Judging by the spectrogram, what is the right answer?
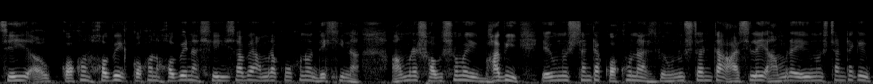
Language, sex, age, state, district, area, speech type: Bengali, male, 60+, West Bengal, Paschim Medinipur, rural, spontaneous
